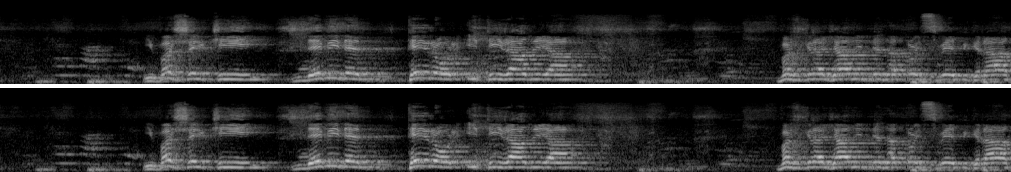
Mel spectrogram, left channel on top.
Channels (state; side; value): normal; both; correlation 0.86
